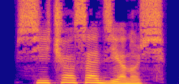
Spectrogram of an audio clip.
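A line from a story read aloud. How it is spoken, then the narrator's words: Woman grumbling. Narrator (Russian): буркнула она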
